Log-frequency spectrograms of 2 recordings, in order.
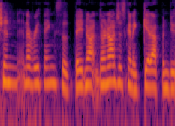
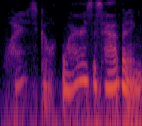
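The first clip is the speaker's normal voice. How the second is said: whisper; 15 dB quieter than usual. Retold or imitated. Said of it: "you're like".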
